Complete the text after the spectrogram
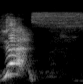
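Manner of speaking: high, excited inner cheer.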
